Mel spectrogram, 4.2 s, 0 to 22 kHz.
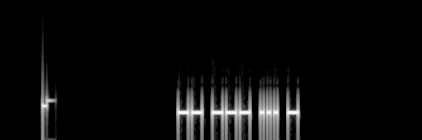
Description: Morse code, heard as a keyed tone, about 34 wpm, 700 Hz. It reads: MOST
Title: LY Suffix - Top 100 Words with Base Words 35wpm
